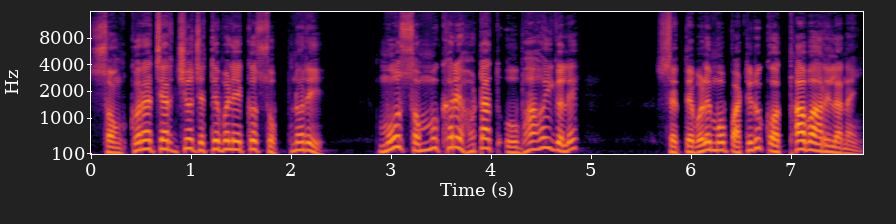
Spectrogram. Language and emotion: Odia, surprised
